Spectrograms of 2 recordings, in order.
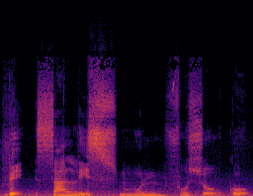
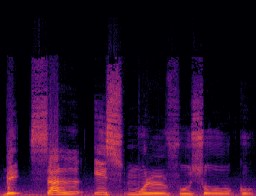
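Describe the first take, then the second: First: The lam takes an i and links into 'smul'. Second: The lam closes, then 'ismul' starts separately. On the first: The speaker calls it right. "Yang benar adalah" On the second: The speaker calls it wrong.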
